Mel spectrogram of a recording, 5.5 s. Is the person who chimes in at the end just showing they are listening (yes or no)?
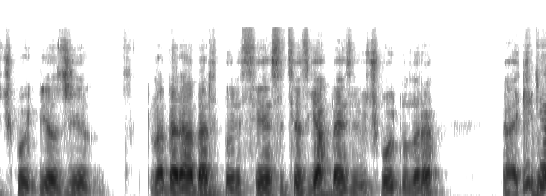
no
